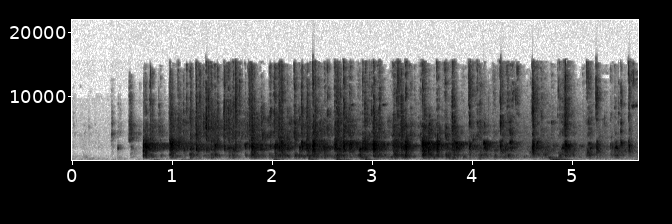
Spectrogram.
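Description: Audience applauding, starting suddenly about a second in and thinning out toward the end.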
